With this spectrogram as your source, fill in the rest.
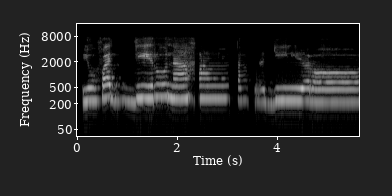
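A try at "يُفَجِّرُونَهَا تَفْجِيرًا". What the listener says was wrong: Ada dua ya. Runya kurang, harusnya panjang 2 harokat. Taf, harusnya fa-nya keluar udara, ini enggak. Taf, jangan ditutup bibirnya. Taf, taf, ya taf. Nah, taf. Jadi yang kena itu gigi ketemu bibir bawah. Taf, jiro. Ro-nya panjangnya sama jimnya sama.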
